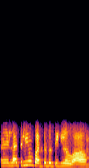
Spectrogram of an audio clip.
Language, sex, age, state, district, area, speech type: Tamil, female, 18-30, Tamil Nadu, Tiruchirappalli, urban, conversation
